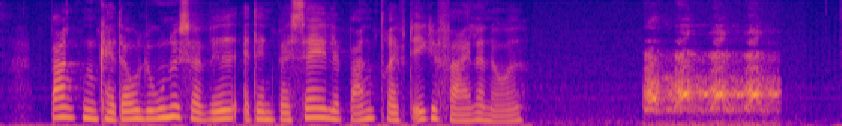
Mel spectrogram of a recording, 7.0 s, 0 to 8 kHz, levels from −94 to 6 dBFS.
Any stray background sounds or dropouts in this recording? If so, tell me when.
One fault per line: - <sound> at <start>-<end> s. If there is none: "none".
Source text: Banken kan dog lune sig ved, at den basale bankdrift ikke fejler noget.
- bark at 5.4-6.5 s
